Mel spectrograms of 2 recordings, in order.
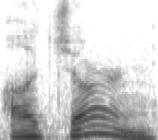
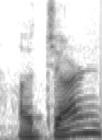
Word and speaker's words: adjourn: 그래서 postpone the meeting, put off the meeting, adjourn. 이 ADJ에서 D 발음 안 돼요, 여러분들. adjourn the meeting, defer the meeting.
